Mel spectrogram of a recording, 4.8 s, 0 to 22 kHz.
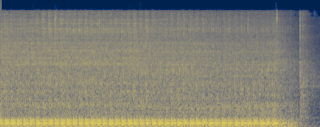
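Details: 1975 Yamaha XS500 twin before carb sync, running hot, idling around 1500–1600 rpm: steady thumping beat about 214 per minute that lopes slightly unevenly. Owner suspects the left cylinder pulls more of the load; unconfirmed.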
